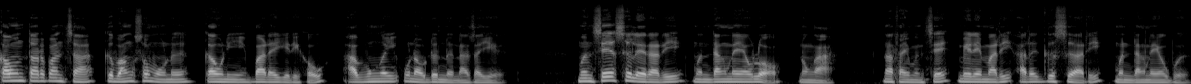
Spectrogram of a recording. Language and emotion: Bodo, neutral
